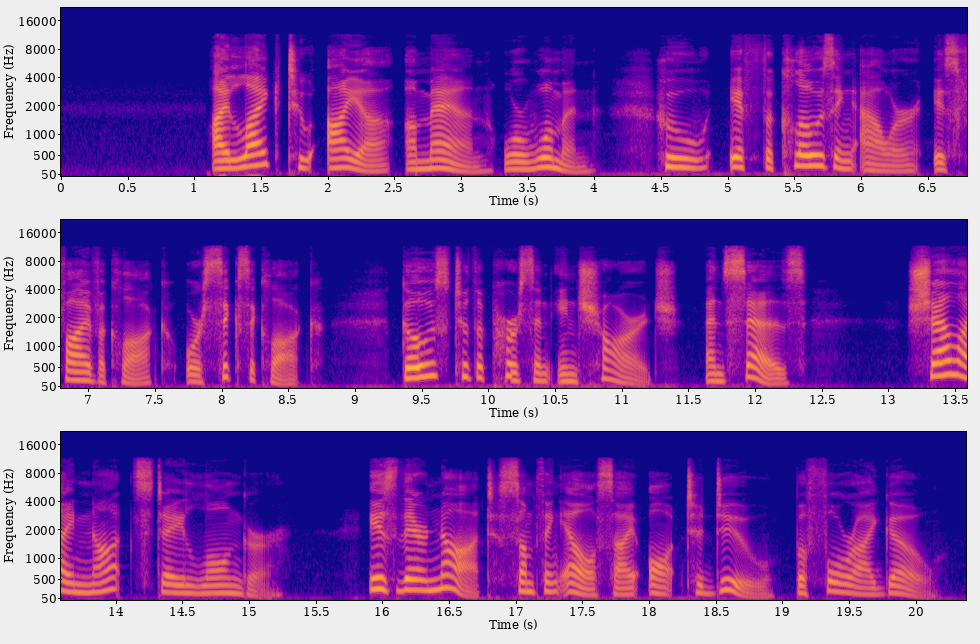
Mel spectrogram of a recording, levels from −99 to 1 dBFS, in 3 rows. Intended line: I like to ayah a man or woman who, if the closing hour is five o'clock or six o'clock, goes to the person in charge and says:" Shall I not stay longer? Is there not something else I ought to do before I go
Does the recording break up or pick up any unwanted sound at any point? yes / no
no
